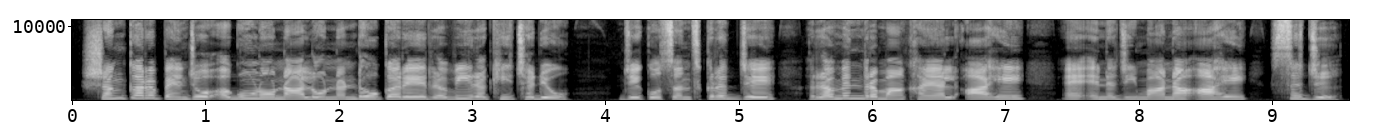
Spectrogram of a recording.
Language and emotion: Sindhi, neutral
